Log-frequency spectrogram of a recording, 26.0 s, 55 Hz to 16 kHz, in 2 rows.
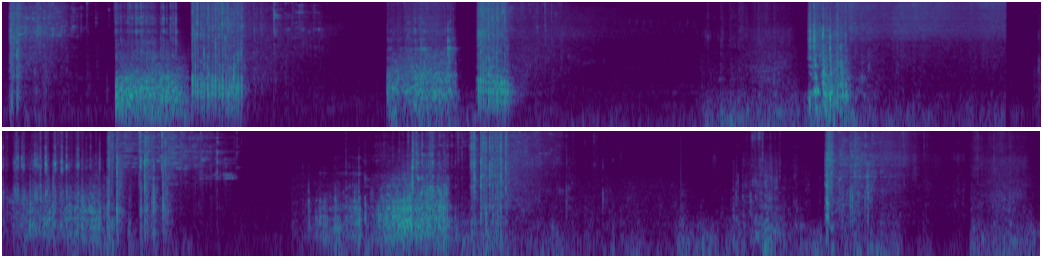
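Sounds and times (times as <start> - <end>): glass bottles shattering: 0.0 - 4.3, 14.3 - 16.1, 18.0 - 20.1, 23.3 - 24.4.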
